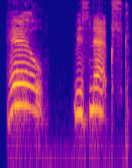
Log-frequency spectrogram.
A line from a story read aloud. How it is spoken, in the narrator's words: rumbled Falstaff, waddling up and staring at me unsteadily from within a cloud of alcohol fumes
